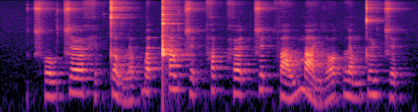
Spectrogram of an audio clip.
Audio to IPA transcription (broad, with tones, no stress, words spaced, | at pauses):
t͡sʰo˨˧wt͡sœː˧hɪ˨˥k̚ t̪ɐ˨˩wlɐ˨˥p̚wɐ˧t̚kʰɐ˥w t͡sɵ˨˥t̚hɐ˥k̚hœː˧t̚ t͡sɵ˥t̚faː˨˥wmaː˨˩j lɔː˧t̚lɐ˨˧mt̪ɵ˧ɥ t͡sɵ˨˥t̚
